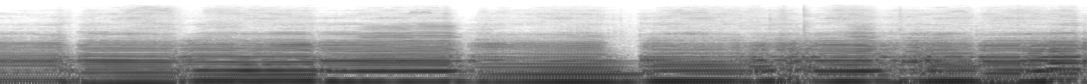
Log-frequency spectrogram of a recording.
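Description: Hawkes & Son Panormo model five-string double bass played with the bow in its low register: long sustained notes that change pitch every second or so, with a couple of brief breaks between bow strokes.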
